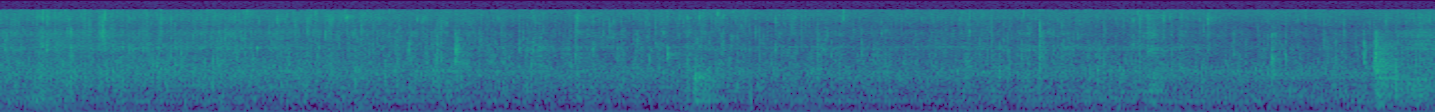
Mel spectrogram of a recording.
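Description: Faint, steady sizzle of mixed vegetables cooking in a pan as milk is poured in, near silence overall, with one soft tick about three and a half seconds in.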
